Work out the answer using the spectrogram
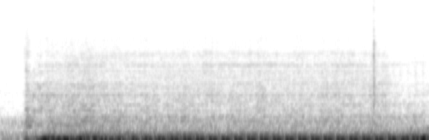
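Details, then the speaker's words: RV generator that has been sitting a while, being exercised: steady low cranking churn for several seconds after priming, a little catch but no run; owner suspects it needs priming again, flooding possible if over-primed. "Did you hear that little catch? That tells me it's getting close."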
